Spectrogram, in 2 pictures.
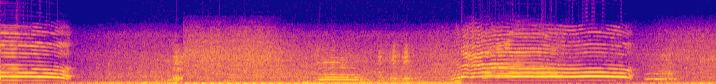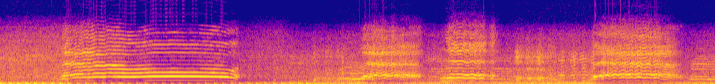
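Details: Three-month-old goat kid with an unusual voice that drew neighbours' attention; long wavering bleats with rich harmonics, each about a second or two, repeated several times, over steady low background hum and some voices.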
